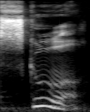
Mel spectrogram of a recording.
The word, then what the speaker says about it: school: sound of ah watch CH sounds like C in some words especially if the root word was Greek in this word oo says o so we have school a note that although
